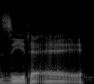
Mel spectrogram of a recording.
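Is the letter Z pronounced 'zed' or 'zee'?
zee. The letter Z is pronounced 'zee'. The name was not localized. "They said Z to A"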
